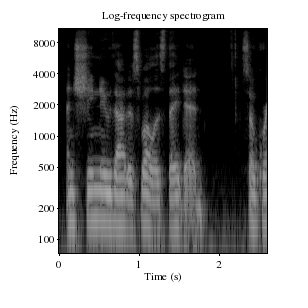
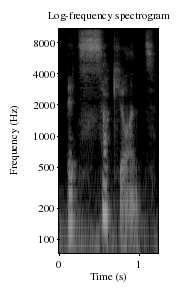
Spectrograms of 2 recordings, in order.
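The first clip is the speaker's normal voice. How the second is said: suggestive; 9 semitones lower, 6 dB quieter, slower than usual. Acted. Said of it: "James suggested".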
